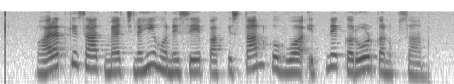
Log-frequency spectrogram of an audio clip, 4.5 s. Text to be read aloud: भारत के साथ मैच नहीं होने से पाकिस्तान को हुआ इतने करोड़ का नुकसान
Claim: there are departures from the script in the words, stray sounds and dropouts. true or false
false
